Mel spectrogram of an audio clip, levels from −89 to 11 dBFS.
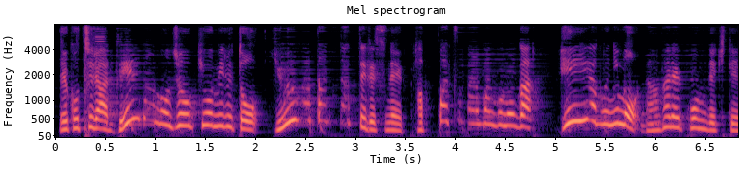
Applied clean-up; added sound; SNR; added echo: neural mask model DeepFilterNet 3.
